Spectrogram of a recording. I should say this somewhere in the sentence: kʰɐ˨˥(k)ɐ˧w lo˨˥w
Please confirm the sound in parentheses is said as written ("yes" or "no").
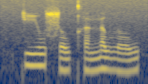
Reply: no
